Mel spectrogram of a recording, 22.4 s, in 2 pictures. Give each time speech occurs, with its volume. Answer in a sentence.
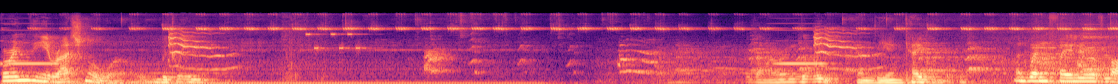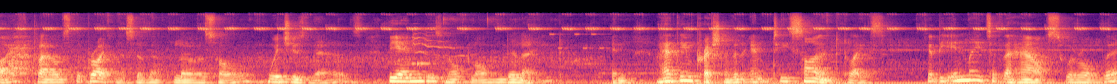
The speech can be heard briefly from 0.0 to 2.1 s; and from 7.5 to 22.3 s, at a steady volume.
